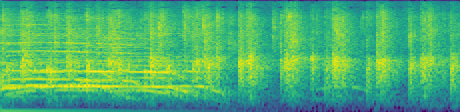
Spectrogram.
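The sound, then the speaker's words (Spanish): An audience bursts into loud, sustained applause, many hands clapping together, with a swell of raised voices at the start that fades as the clapping carries on. “Dale un aplauso fuerte. Vamos, dale un grito de victoria.”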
